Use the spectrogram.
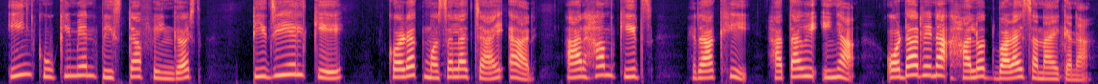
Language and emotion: Santali, neutral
